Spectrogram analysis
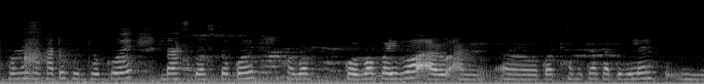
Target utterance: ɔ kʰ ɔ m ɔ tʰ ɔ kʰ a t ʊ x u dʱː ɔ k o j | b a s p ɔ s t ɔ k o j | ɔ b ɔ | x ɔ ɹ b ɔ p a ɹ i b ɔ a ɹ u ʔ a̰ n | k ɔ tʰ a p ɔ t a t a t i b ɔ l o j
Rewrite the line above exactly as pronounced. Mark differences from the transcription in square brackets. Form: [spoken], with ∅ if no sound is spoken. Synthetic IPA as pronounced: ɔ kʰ ɔ m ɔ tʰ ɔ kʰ a t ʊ x u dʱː ɔ k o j | b a s p ɔ s t ɔ k o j | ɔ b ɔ | [k] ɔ ɹ b ɔ p a ɹ i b ɔ a ɹ u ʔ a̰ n | k ɔ tʰ a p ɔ t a [p] a t i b ɔ l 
